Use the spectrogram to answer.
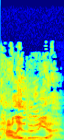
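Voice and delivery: loud, high hallelujah cry; ringing hallelujah. Acted. Preacher reading the multitude's cry, loud and ringing. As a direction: shout it out like heaven's crowd. Heavenly crowd shouting, read.

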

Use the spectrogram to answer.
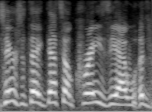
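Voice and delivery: ordinary talk

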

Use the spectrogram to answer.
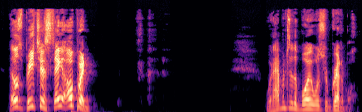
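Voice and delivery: loud, high, urgent hero; movie hero shouting. Pretend. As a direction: bark the disaster-movie warning. Acting Dante's Peak movie scene.

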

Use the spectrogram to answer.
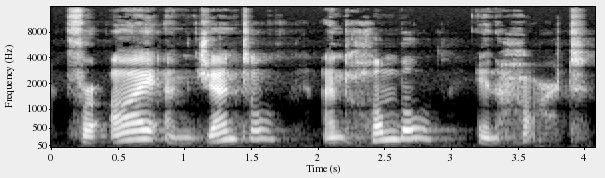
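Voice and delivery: slow whisper on the key line; hushed slow scripture whisper. Shown as a demonstration. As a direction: drop to a whisper for emphasis. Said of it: "Listen to it carefully".

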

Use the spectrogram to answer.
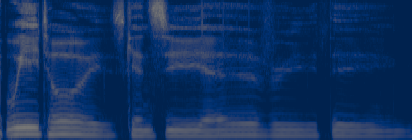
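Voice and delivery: very slow eerie voice; spooky toy voice. Pretend. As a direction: drag it out creepily.

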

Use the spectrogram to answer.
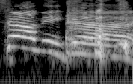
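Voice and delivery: high, slow, gleeful Tommy gun; excited shout. Real, not acted. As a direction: blurt it out with glee. Excited joke answer shouted.

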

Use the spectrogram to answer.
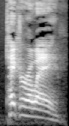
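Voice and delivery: loud, high royal command; imperious order. Acted. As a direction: shout the order to the guards. Queen orders guards to seize Eliza.

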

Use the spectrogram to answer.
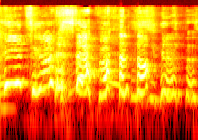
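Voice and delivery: high laugh through the words; laughing while speaking. Real, not acted. Laughing at friend burping.

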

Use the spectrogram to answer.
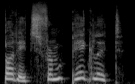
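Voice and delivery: put-on high, childlike exclamation; surprised high child; crying out. A narrator's reading. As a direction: cry out the discovery in a high child's voice. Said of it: "cried Christopher Robin".

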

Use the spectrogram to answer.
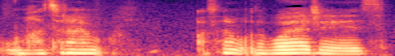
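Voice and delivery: ordinary talk, nothing marked

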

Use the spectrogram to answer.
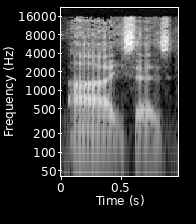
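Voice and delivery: ordinary talk, nothing marked

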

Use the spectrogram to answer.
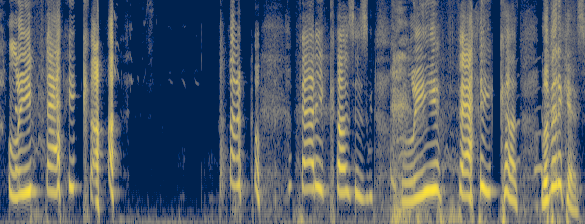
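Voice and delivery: high, loud giggly voice; tickled. Real, not acted. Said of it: "that has tickled me so much".

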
